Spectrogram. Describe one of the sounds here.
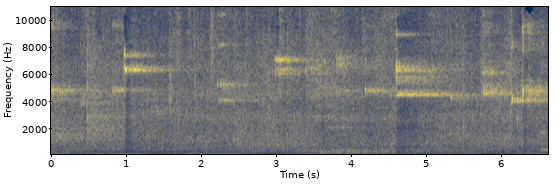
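Sneakers squeak on a hard floor as people run.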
